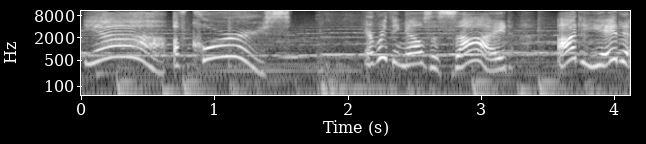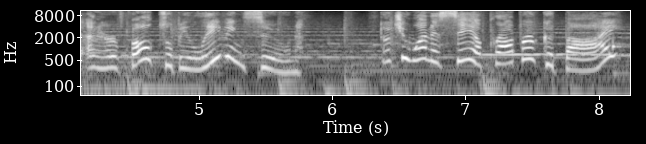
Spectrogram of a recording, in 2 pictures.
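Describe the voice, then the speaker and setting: A woman voicing a tiny, bubbly female companion in a game, with a high, squeaky, childlike voice and a chirpy, fussing way of talking. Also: very animated, moderate pace. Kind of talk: game voice acting. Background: loud game music.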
